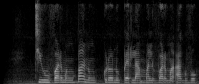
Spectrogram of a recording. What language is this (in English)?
Esperanto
